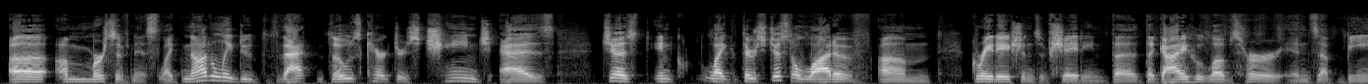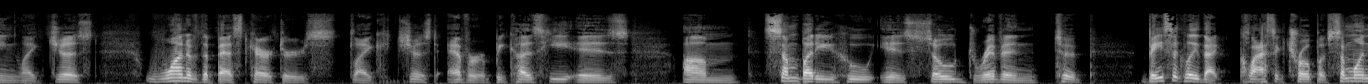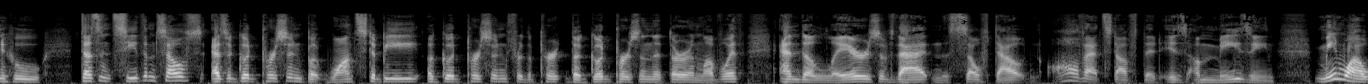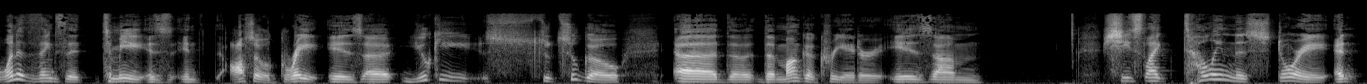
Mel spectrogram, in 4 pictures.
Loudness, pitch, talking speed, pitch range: -19 LUFS, 120 Hz, 140 wpm, 105-140 Hz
